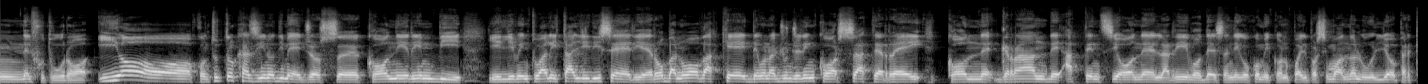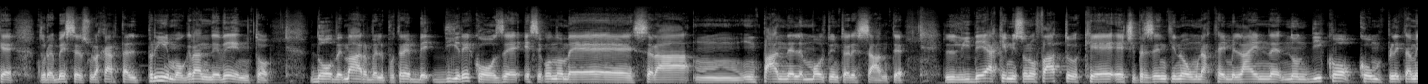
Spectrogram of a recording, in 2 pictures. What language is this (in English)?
Italian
